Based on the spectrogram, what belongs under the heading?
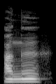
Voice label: "aqw", Apatani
